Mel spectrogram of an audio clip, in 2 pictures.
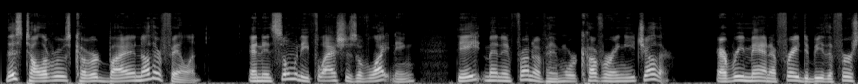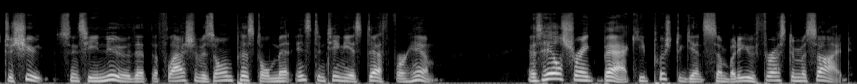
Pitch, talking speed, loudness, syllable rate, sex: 165 Hz, 210 wpm, -19 LUFS, 6.1 syllables/s, male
